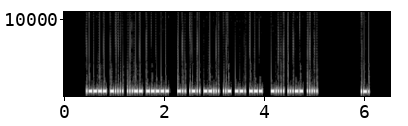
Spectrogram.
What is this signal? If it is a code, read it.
Morse code, heard as a keyed tone, about 50 wpm, 700 Hz. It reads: 1630 DL7UGO 635 R
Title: Worked All Europe DX Contest - QTC Exchange - 50wpm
